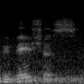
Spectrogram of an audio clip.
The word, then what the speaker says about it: vivacious: You're very lively and vivacious.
